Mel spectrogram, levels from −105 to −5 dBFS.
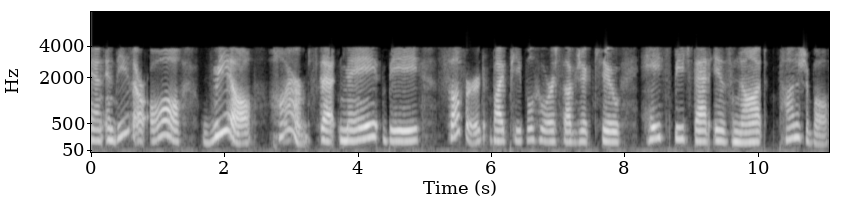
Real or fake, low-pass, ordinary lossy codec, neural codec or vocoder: real; 7.2 kHz; AAC, 16 kbps; none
